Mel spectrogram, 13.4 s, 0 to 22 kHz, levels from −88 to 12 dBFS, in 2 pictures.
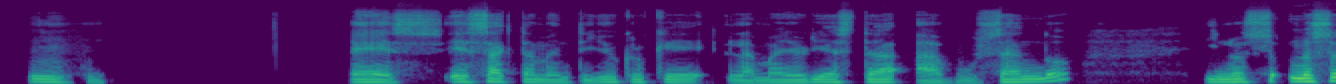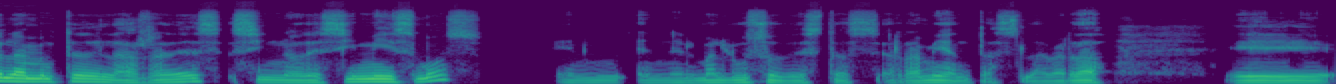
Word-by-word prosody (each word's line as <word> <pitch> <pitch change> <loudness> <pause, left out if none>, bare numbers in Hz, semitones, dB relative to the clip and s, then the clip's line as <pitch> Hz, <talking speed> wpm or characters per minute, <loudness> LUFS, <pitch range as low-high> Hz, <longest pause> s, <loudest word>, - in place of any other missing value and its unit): Ujú. 115 -5 -2 1.2
Ex 120 -4 0
exactamente, 120 -5 0
yo 120 +2 -2
creo 115 -1 -4
que 115 -2 -2
la 105 -3 -4
mayoría 110 +4 0
está 120 0 +1
abusando, 125 - 0 0.6
y 120 - 0
no 125 +2 +5
s 130 -1 +2
no 150 -1 +9
solamente 145 -3 +6
de 135 -3 +4
las 100 -3 -2
redes, 125 +8 -1
sino 105 -3 -2
de 100 -1 -1
sí 130 +7 -1
mismos, 135 - +2 0.3
en 100 -2 -10
en 95 0 -11
el 95 -1 -8
mal 100 +1 -3
uso 105 -1 -2
de 90 0 -5
estas 90 0 -7
herramientas, 90 -1 -4
la 80 - -9
verdad, 95 +3 -1 0.6
eh, 95 -1 +1
110 Hz, 150 wpm, -25 LUFS, 95-125 Hz, 1.2 s, no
